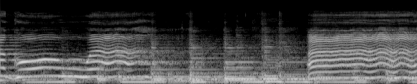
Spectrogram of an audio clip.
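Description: A woman singing samba with a wide vibrato on long held notes, over plucked guitar accompaniment.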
